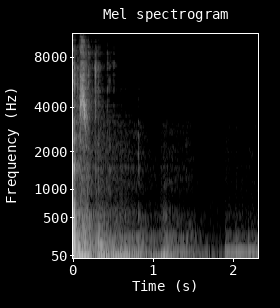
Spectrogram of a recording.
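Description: A few faint computer keyboard keystrokes in the first second, then near silence.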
